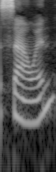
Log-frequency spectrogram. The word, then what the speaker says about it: Samhain: It is pronounced sin.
